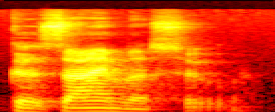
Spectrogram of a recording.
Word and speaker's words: gozaimasu: And that last word is spelled G-O-Z-A-I-M-A-S-U. So we started pronouncing it, you know, gozaimasu. But in everyday usage, it sounds totally different. And actually, you'd often hear the full phrase come off a little bit something like arigato gozaimasu, which is the whole arigato and gozaimasu all in just this one sort of delicious roller coaster of a phrase.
